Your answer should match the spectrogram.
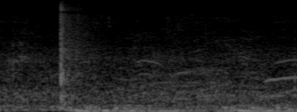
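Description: A pitched baseball popping once into a catcher's mitt, a single sharp smack about half a second in, over faint crowd voices.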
